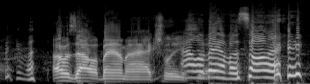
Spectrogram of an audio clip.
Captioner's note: audience laughing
